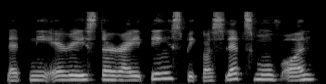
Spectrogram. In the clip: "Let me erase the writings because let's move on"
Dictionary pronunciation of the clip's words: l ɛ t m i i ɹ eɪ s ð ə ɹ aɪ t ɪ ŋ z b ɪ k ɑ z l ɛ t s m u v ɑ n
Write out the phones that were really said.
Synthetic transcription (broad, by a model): l ɛ t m i i ɹ eɪ s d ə ɹ aɪ t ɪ ŋ s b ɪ k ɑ s l ɛ t s m u v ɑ n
